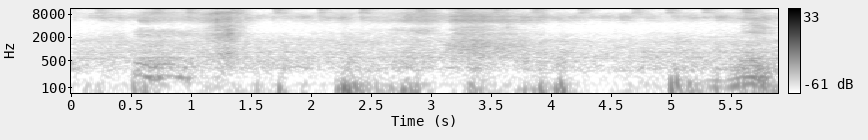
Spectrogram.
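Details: Female American Bully asleep and dreaming, making funny sounds: low snuffling snorts and breathy huffs, with short soft whimpering tones near the start and end, in a quiet indoor room.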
